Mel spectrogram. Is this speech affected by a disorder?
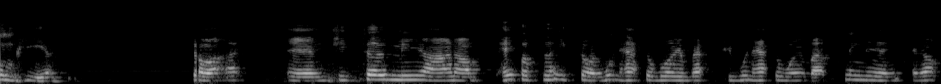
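Yes: cerebral palsy.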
